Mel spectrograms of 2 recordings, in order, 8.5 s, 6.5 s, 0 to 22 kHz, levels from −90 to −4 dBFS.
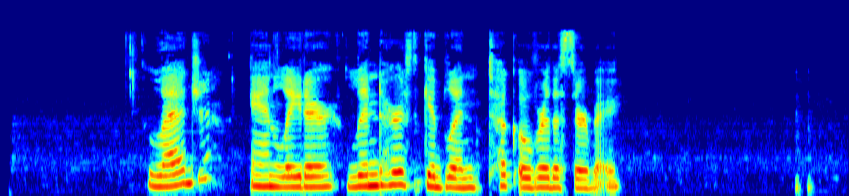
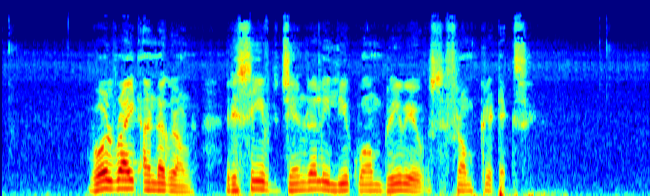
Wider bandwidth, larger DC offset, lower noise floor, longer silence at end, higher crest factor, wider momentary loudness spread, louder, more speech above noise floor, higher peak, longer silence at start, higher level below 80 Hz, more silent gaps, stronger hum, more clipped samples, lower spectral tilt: second, 11.5 kHz vs 15.5 kHz; neither; first, -71 dBFS vs -55 dBFS; first, 2.3 s vs 1.05 s; about the same, 18 dB vs 18 dB; about the same, 10 LU vs 12 LU; about the same, -20 LUFS vs -19 LUFS; first, 51 dB vs 36 dB; about the same, -4 dBFS vs -2 dBFS; first, 1.5 s vs 0.9 s; second, -64 dBFS vs -40 dBFS; neither; neither; neither; about the same, -6 dB/octave vs -5 dB/octave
